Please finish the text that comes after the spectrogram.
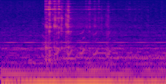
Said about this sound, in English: He tossed cracked ice from a silver decanter into this exquisite hand blown glass. The sound it made was laughter.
